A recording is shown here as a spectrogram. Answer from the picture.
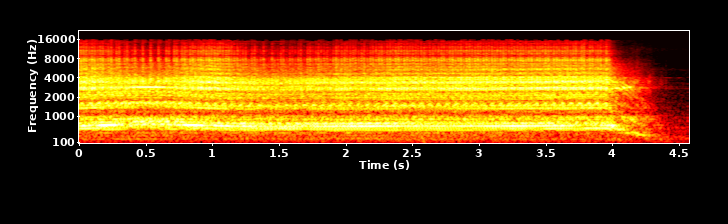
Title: Boosted board rattling noise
